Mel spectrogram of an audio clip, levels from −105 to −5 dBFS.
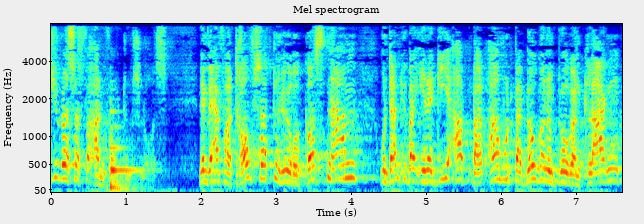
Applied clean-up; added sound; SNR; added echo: none; Bowed string instrument; 2 dB; reverberation time 0.9 s.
